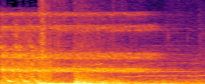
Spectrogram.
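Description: A dense, loud barrage of booming impacts and crashing bursts rolls on continuously, with a sustained electronic whine over the heavy low rumble, as the Falcon Zord fires a run of energy blasts that strike a monster, breaking its hold on the Shogun Megazord.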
